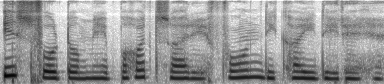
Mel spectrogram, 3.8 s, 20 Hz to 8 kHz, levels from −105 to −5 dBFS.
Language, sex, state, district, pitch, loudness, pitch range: Hindi, male, Himachal Pradesh, Shimla, 230 Hz, -22 LUFS, 220-245 Hz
